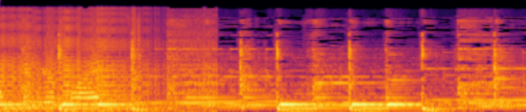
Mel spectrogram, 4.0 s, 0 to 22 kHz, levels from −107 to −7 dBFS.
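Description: Right from the start and running to about 1.63 s, there's buffer tearing: a steady robotic buzz at around 345 Hz riding on the sound, which fits a 128-sample buffer. The writer and the hardware reader have drifted so they cross inside each period, so a small slice of every buffer, something like a tenth, plays audio from roughly 10 ms earlier. Hard joins on either side of that stale chunk repeat at the buffer rate, giving the rattle.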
